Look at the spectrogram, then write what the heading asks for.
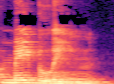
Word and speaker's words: Maybelline: gente tem uma consoante a letra é esse é mudo Então em vez a gente fala Maybelline Olha como o último só da letra N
